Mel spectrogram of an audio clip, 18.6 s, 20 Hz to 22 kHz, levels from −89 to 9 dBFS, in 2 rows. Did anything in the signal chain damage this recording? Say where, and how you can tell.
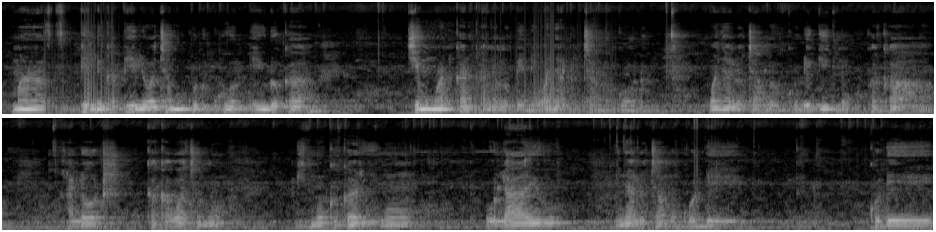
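Yes. A gritty, tearing crackle rides over the speech from 0.42 to 1.17 s and again from 4.71 to 6.14 s, then stops abruptly. This is processor overload crackle at the driver/buffer stage: dozens of roughly 5 ms buffers missed their deadlines, each dropping out as a hard-edged silent gap.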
